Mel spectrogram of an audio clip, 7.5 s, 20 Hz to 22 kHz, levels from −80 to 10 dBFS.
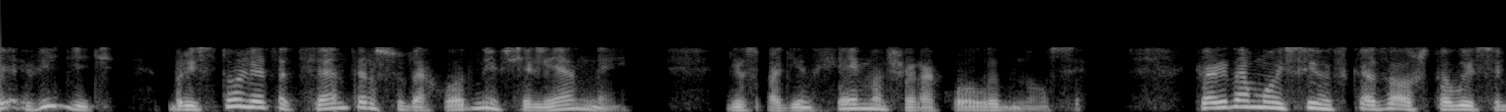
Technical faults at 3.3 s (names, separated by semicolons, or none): G.729 codec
